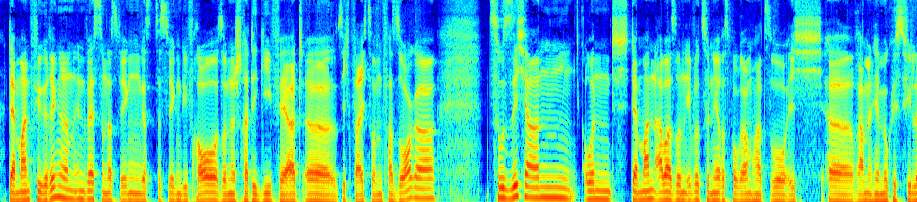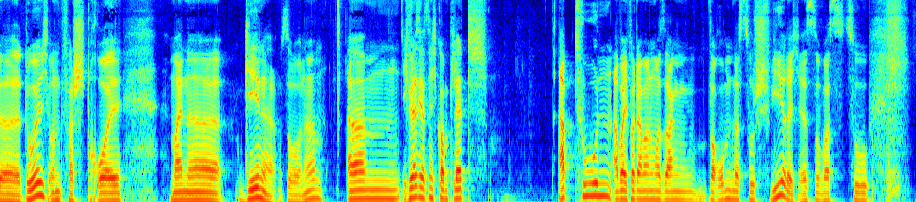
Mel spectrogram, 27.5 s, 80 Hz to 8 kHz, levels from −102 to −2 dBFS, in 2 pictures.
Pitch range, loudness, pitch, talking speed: 105-125 Hz, -21 LUFS, 110 Hz, 150 wpm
